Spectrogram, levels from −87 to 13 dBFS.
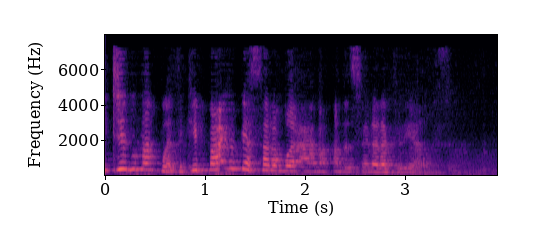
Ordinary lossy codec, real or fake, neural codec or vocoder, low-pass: none; fake; codec, 16 kHz, 1.1 kbps, Voila-Tokenizer; none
